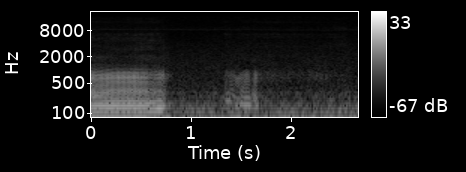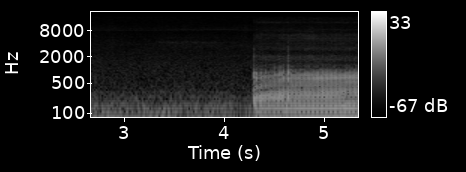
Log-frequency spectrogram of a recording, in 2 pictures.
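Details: Sleeping pug snoring: loud, vibrating, fluttering, rattly snores about four seconds apart, typical of a flat-faced dog.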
